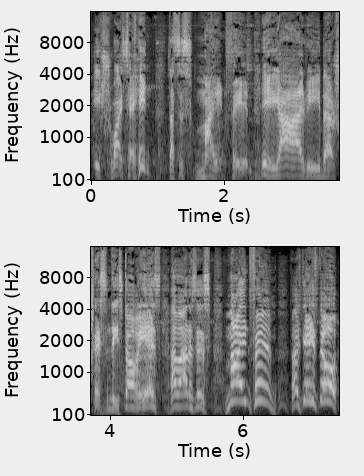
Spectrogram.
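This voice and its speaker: An actor playing a foul-mouthed, choleric film director in a comic radio drama, cursing and bullying in bursts. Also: male voice, high-pitched, vocal fry, bright, forceful tone, exaggerated voice. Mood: outraged tantrum. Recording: music playing behind the voice.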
